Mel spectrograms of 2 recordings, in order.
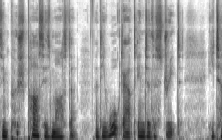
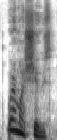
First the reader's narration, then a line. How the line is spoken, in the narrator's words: cried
